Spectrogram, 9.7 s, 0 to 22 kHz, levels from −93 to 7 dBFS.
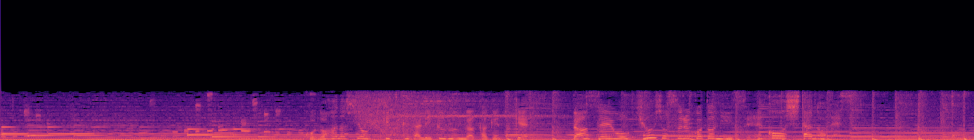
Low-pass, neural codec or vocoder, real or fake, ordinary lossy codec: none; none; real; none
